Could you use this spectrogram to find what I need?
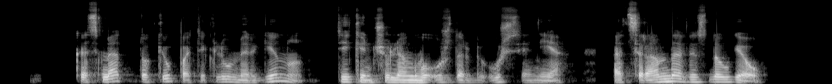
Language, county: Lithuanian, Vilnius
